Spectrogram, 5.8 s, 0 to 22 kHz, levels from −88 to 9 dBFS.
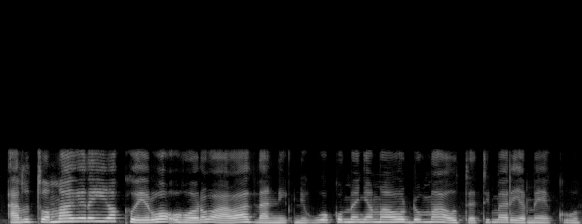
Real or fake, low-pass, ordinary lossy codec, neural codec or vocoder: fake; 7.2 kHz; none; codec, 16 kHz, 4 kbps, X-Codec, HuBERT features, trained on balanced general audio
